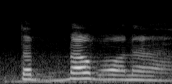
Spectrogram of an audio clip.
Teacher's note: را ساکن ما قبل زبر ہے، اس زبر کے اعتبار سے را کو موٹا کریں گے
